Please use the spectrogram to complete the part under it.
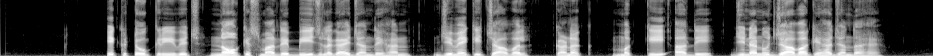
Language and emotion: Punjabi, neutral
